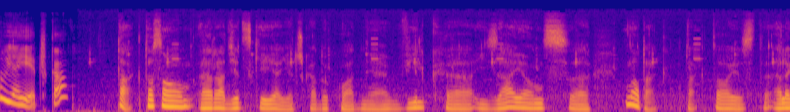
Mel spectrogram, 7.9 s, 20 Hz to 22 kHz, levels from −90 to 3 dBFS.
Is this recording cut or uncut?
uncut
